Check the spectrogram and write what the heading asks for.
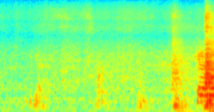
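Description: Soft rustling and rubbing of a blood pressure cuff being handled and wrapped around an arm, a few brief brushing sounds about half a second apart.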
